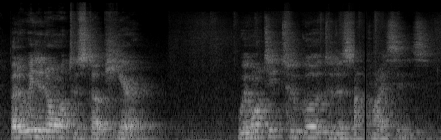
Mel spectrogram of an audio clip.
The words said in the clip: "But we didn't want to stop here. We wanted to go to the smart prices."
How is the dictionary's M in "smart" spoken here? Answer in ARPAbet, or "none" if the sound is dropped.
none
